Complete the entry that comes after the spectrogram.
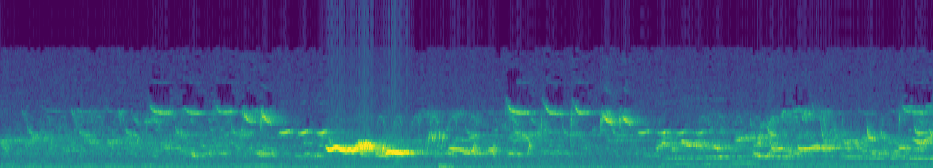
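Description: Several small birds chirping and trilling in woodland over a faint steady outdoor hiss, the loudest run of chirps a little before the middle.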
